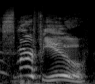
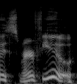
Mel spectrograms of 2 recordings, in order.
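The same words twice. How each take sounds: First: It is said in a hostile, insulting tone. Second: It is said in a warm, grateful tone. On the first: An insult. "Fuck you" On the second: Thank you. "It could be mean thank you"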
